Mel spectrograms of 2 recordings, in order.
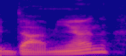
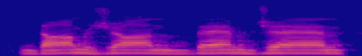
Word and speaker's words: Damjan: outside world from croatia in croatia you'll be damian but do you sometimes go to that like i'm damien no i don't have to do that i say damian but they always pronounce it damian and it's even worse when they see it written they say damshan oh so so sometimes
